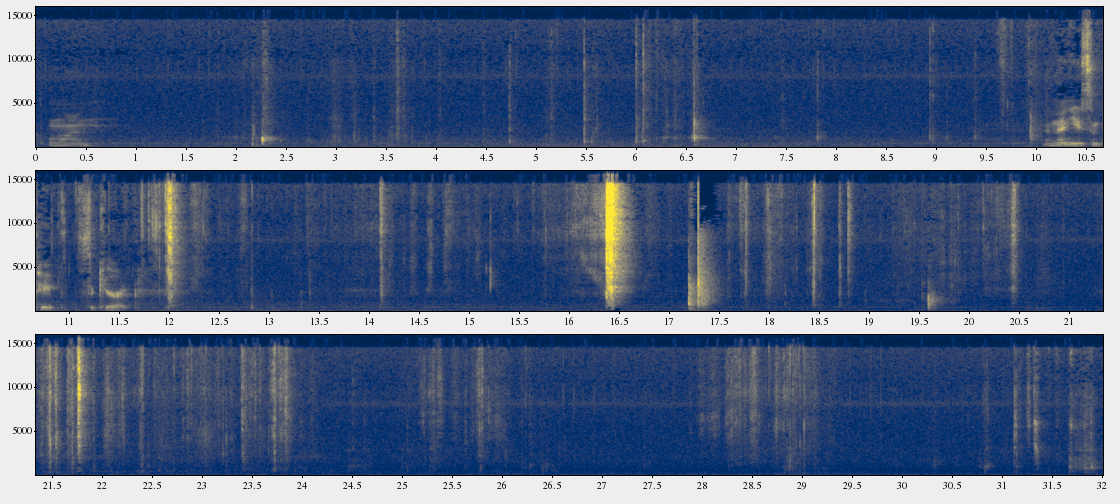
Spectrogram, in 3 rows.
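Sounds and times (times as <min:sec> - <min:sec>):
tape ripping: 0:11.7 - 0:12.4, 0:16.0 - 0:16.7, 0:21.4 - 0:24.0.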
